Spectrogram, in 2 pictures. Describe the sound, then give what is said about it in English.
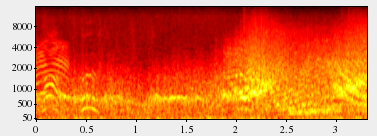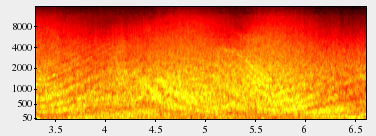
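A thin whine gives way after a couple of seconds to the loud, sustained roar of jet aircraft on the soundtrack of the film Marooned in Iraq, as children launch paper airplanes over a cliff, swelling and sweeping in pitch as the jets rush past. “The soundtrack plays the roar of jets.”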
